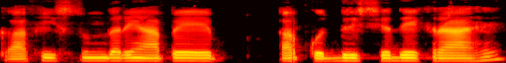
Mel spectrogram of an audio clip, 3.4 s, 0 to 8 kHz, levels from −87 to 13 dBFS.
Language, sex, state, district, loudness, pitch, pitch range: Hindi, male, Uttar Pradesh, Deoria, -21 LUFS, 130 Hz, 125-135 Hz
